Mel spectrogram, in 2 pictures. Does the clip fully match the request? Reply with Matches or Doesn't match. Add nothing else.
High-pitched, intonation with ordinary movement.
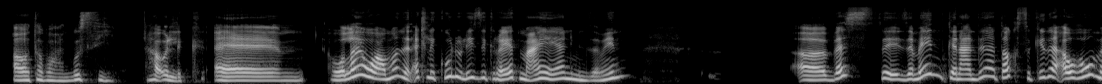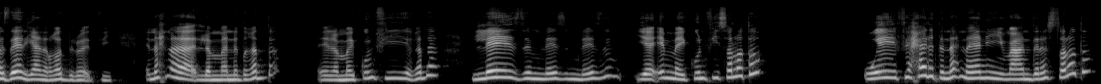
Doesn't match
